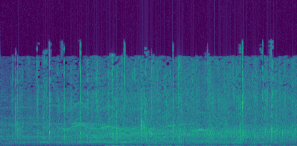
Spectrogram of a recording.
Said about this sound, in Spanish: Oye, un ridazo para los encisos, un aplauso, por Dios.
